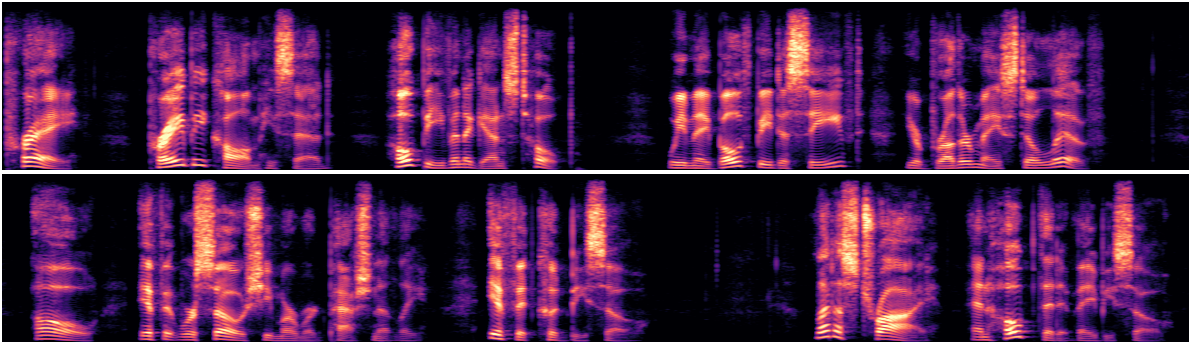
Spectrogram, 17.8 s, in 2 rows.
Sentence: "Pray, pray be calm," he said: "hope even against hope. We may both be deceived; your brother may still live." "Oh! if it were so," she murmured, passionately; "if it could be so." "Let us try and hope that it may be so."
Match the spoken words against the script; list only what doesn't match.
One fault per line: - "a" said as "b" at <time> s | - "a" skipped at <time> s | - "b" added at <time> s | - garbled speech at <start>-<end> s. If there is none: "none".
none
